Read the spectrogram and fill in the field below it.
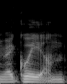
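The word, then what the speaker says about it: Reguilón: sorry about pronunciation um the only thing I know is that the emphasis should be on the I in reguion because uh that's what uh accents mean in Spanish because I've done I've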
